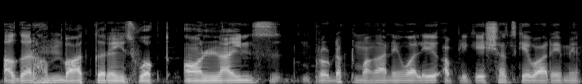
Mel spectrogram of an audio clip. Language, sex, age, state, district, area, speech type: Urdu, male, 18-30, Uttar Pradesh, Lucknow, rural, spontaneous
